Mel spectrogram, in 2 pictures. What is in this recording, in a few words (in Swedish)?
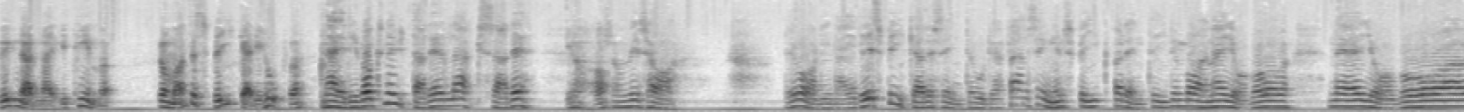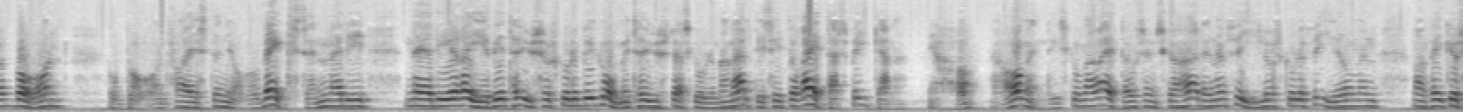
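Kristianopel, Swedish dialect; svenska sagor; Folkminnen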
